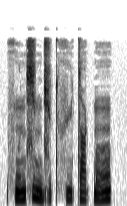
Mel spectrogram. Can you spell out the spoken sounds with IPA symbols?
f ũ n ɕ e n d͡ʑ u t f y t ɑ k͡p õ

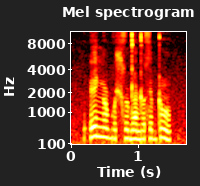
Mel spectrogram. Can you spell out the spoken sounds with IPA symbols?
ʔ e ɲ ũ ɭ b o ʃ s u ɖ æ̃ ɖ o s e b ʈ ũ

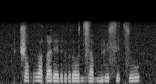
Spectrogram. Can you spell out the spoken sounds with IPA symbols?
t͡ʃ y ɡ ðˤ œ ɗ i ɾ e r o d͡z a b y s i t͡s u

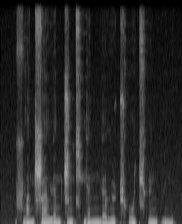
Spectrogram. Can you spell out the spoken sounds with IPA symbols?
ʂ w a˨˦ n ʂ ä˦ l ɥ ɛ˥˨ n ʈ͡ʂ ə˦ n t͡ɕʰ j ɛ˨˦ n n̪ ɥ ɛ̰˨˩ l y˥˨ ʈ͡ʂʰ o˦ ʊ̯ t͡ɕʰ y˥˨ n p i˥˨ n

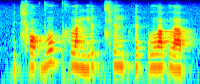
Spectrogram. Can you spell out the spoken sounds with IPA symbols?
t͡ɕʰ ɔ˨˩ ʔ d oː˥˩ t̚ kʰ l a˨˩ ŋ j i˥˩ t̚ t͡ɕʰ i˧ n pʰ e˨˩ k̚ p l u˧ a̯ p l a˨˩ p̚

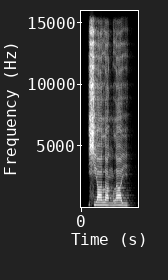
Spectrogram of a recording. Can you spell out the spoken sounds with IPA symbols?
ɕ j a˦ l a˧ ŋ l a˥˧ j

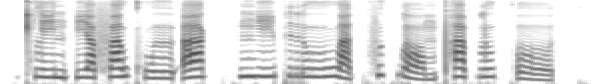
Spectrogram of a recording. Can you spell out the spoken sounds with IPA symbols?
kʰ l iː˧ n ʔ i˧ a̯ f a˥˩ w kʰ w ɯː˧ ʔ a˥˩ k̚ | ŋ iː˦˥ p r uː˦˥ w a˨˩ t̚ f ɯ˥˩ k̚ l ɔː˩˦ m pʰ a˥˩ p̚ l u˦˥ k̚ ʔ oː˨˩ t̚

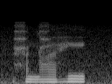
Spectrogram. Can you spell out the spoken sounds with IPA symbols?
ħ ə ŋ ʕ a ɦ e

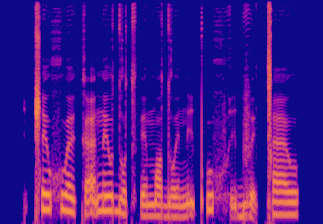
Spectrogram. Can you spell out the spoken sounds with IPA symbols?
ǁ e˦ xʷ æ˦˨ ɪ̯ k æ̰˦ n e˦ ʊ̯ d o˨ t͡sʼ e˨ m ɒ˨ d o˨ ɪ̯ n ḭ˦ pʼ u˦ xʷ h ḭ˨ b v ḛ˨ ǀ æ˦ ʊ̯

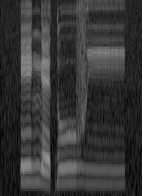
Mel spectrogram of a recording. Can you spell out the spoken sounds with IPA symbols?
e˦ ŋ ɛ˨ ɗ uː˦ v iː˦

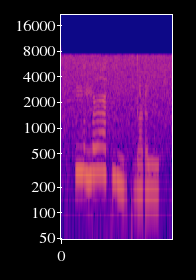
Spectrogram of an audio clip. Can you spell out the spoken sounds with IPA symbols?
ŋ ɐ˥˨ ŋ ɵ˦ ʕ ɐ˥˨ k i˥˨ ŋ ʉ˨˩ k dˤ ʉ˨˩ ɽ ʉ˨˩

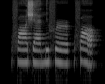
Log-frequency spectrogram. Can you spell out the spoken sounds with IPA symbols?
f ɑː ʃ æː n i f ə˞ | f ɑ

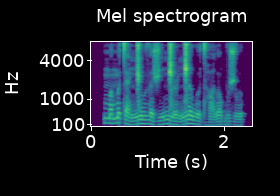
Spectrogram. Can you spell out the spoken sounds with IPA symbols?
m ʌ˦ m ə˦ t æ˨ ŋ͡ǁ u˧ ð ə˨ ʒ i˨˦ ŋ͡ǁ ə˞˨ ŋ͡ǁ ə˦˨ w ʊ˨ dʱ ɑ˨ l ɔ˧ b u˨ ʒ ʊ˨

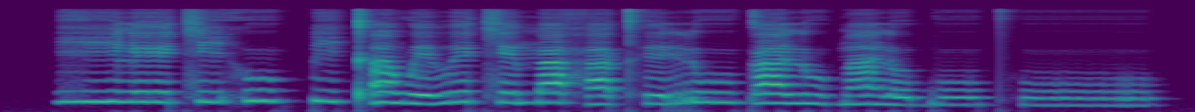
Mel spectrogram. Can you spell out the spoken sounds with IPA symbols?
ɣ iː˨ l eː˨ t͡s i˨ h uː˦ k͡p i˦˨ kʼ ã˦ w e˨ β ɪ˦ t͡s e˦ m a˦ h a˨ kʰ ɪ˨ r uː˦ ɡ a˦ l u˦˨ b ã˦ l ʊ˨ b uː˨ pʰ uː˨

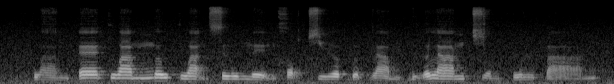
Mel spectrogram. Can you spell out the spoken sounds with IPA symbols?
h w a̤˨˩ n ʔ ɛ˧ k w a˧ m ŋ ə˧ w k w a̰˧˨ n s ɨ˧ w m ḛ˧˨ m x ɔ̰˧˨ t͡ɕ i˧ ə̯ ɓ ə˨˩ p̚ l a˧˩ m ɓ ɨ̰˧˥ ə̯ l a˧ ŋ t͡ɕ ə̤˨˩ m h w ɨ˧ ɓ a˧˩˨ ŋ

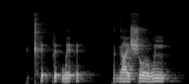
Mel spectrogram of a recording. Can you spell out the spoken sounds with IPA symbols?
kʰ ɪ˦ ʔ p ɪ˦ ʔ w ɪ˦ ʔ | ɡ a˦˨ ɪ̯ ʃ o˦˨ ʊ̯ w ĩ˦˨

